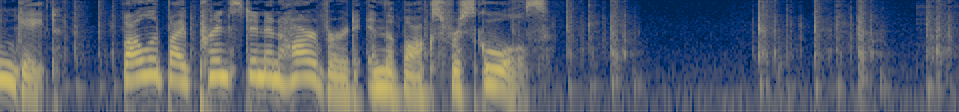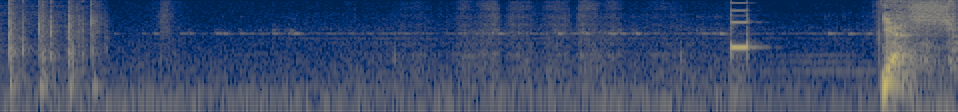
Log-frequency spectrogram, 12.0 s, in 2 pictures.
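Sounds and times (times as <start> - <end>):
typing on a computer keyboard while searching a database: 0.0 - 1.6, 2.6 - 4.0, 4.7 - 6.7
speech: 0.0 - 3.6
short electronic beep: 10.5 - 11.5.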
